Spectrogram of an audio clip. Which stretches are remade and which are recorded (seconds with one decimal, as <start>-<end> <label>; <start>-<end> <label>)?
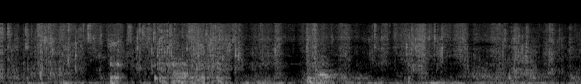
0.0-5.8 recorded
